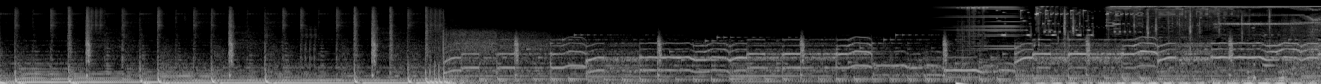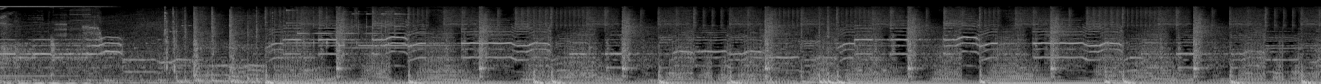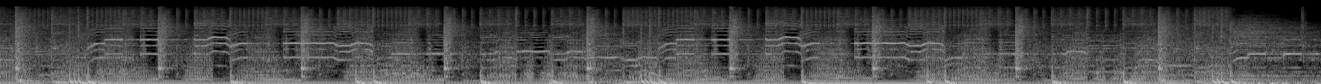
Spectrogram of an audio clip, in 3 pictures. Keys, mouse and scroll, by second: 6.2 click, 7.8 Delete, 8.8 click, 10.2 click, 15.5-25.3 drag, 25.7 click, 36.0 click, 38.6 ctrl+z, 39.5 ctrl+z.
